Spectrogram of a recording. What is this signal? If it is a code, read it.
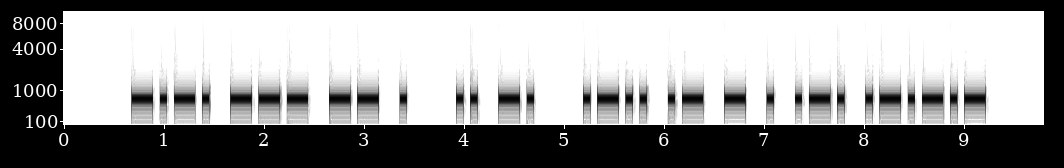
Morse code, heard as a keyed tone, about 17 wpm, 700 Hz. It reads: COME IN LATER.
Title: Sentences from Top 1000 Words - Review Part 4 - 17wpm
